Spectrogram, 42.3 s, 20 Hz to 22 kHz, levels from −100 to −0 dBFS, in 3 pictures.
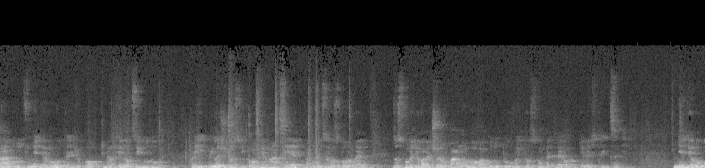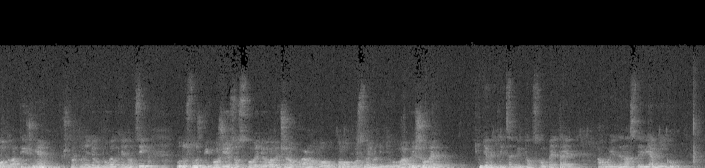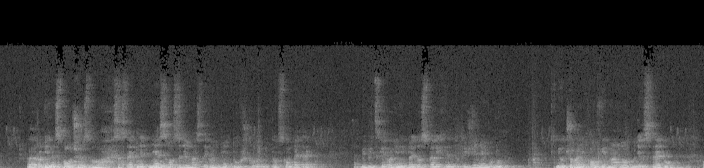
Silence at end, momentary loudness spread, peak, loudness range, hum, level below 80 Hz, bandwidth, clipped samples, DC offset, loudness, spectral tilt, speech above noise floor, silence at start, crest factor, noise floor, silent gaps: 0 s; 11 LU; -8 dBFS; 4 LU; none; -56 dBFS; 13.5 kHz; under 0.1%; under 0.1%; -26 LUFS; -8 dB/octave; 29 dB; 0 s; 18 dB; -53 dBFS; none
